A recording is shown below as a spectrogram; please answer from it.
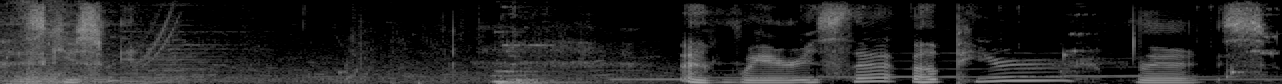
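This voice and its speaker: Slow, casual woman streamer, higher voice. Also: expressive, music in the background. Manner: muttering to self in short remarks. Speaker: game streamer. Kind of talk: casual live reactions while playing.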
